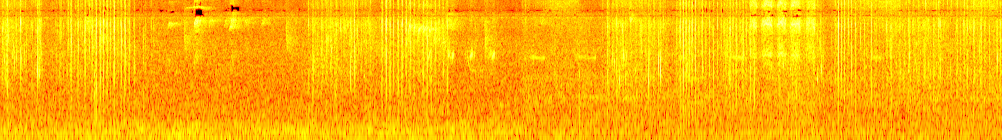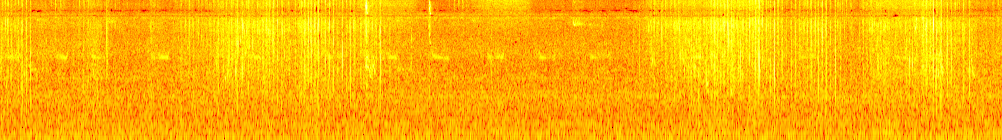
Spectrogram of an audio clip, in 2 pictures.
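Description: Bluebirds splashing and fluttering their wings in a shallow bird bath, in several separate bursts. Between the bursts a bird gives a short high call about once a second.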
